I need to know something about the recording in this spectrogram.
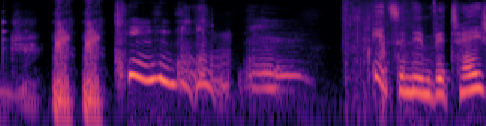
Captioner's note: snorting and giggling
